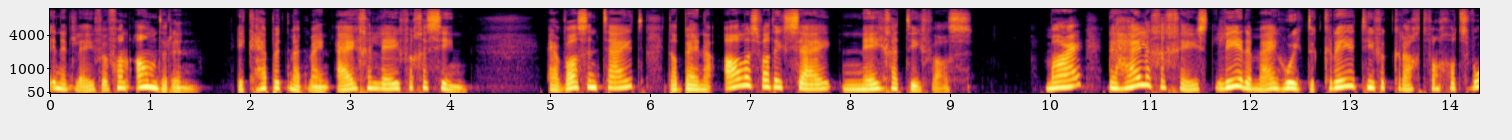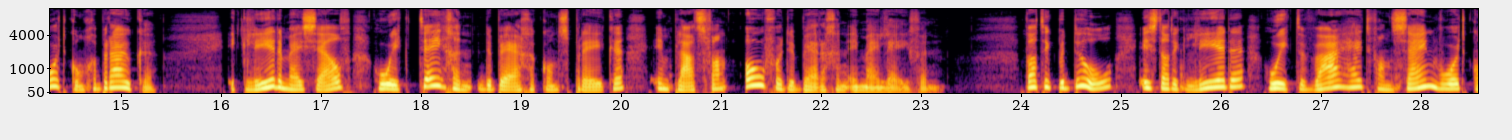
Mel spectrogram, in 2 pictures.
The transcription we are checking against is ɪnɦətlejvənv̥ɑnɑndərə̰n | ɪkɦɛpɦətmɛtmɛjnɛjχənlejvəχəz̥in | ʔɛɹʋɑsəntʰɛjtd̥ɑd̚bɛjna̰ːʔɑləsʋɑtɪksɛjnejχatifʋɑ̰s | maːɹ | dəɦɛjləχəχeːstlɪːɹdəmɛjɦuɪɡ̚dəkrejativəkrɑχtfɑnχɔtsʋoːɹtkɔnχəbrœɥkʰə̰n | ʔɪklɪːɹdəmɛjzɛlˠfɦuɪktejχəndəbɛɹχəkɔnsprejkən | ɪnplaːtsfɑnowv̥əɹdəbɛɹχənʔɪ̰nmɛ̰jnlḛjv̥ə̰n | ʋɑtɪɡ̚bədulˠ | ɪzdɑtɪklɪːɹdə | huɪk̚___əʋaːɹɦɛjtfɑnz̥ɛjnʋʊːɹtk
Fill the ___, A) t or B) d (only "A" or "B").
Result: B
